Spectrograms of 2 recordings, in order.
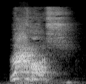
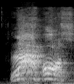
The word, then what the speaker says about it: Lagos: Lahos. Lahos, that's the correct pronunciation.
